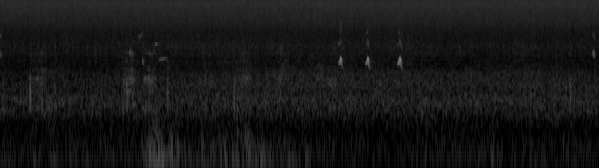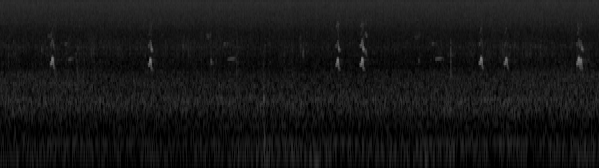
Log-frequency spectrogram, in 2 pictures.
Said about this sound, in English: The birds are still up in the trees tooping.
